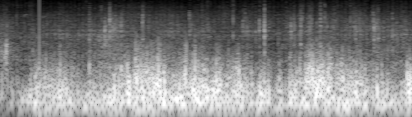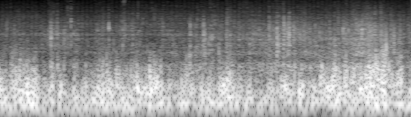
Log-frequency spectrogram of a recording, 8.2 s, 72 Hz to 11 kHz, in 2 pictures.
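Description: A 4x4 vehicle driving on a rough dirt track: a steady noise of tyres on stones, with many irregular knocks and rattles.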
